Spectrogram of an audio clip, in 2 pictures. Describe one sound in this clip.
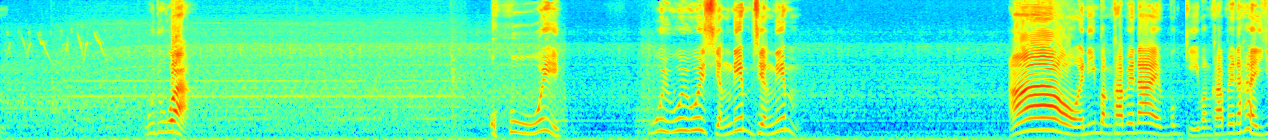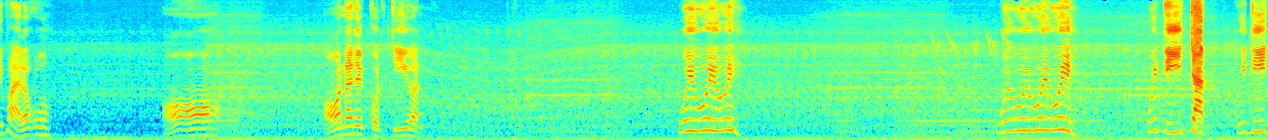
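A heavy engine hums low and steady.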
